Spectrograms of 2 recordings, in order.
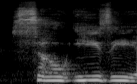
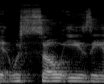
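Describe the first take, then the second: First: High, loud and drawn out "so easy"; amazed emphasis. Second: Said in the usual way. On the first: Real, not acted. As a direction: stretch it out, marvelling. Amazed at quitting sprays.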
